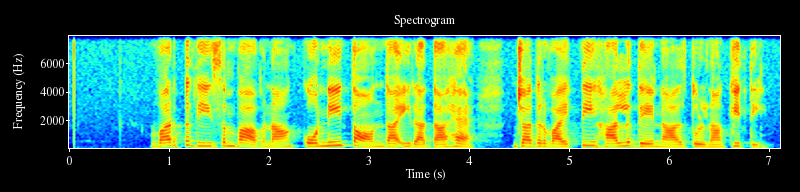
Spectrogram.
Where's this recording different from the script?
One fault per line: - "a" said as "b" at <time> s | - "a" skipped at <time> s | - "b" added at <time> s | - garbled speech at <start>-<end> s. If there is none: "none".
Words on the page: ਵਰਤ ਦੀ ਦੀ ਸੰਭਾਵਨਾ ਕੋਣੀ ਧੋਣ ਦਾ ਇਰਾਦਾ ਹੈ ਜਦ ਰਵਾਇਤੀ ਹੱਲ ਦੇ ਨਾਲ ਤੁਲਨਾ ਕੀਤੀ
- "ਦੀ" skipped at 1.4 s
